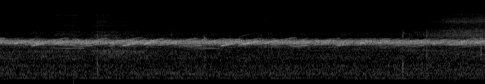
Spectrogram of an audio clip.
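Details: Perhaps a thousand or more frogs mating in a homestead farm pond on a spring day, April 25, 2022: a dense, continuous high-pitched trilling chorus, even and unbroken throughout, with faint soft rustles and no other clear sounds.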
